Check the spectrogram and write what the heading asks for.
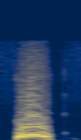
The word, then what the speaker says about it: talk: TALK, टॉक, L और K साथ में आया इसलिए L है वो साइलेंट, टॉक पढ़ा गया। इसको आप टॉल्क नहीं पढ़े, टॉक, TALK।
